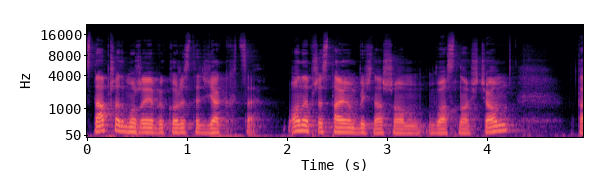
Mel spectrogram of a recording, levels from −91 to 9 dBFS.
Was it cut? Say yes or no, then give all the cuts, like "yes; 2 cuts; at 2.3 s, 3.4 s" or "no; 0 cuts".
no; 0 cuts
